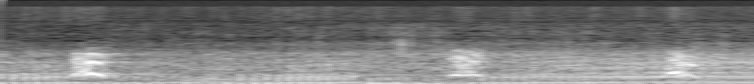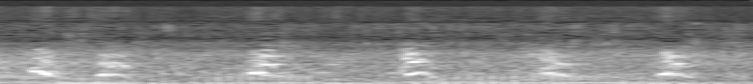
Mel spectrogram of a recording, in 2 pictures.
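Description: A dog barking over and over, about ten short barks each falling in pitch, over a steady low hum.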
